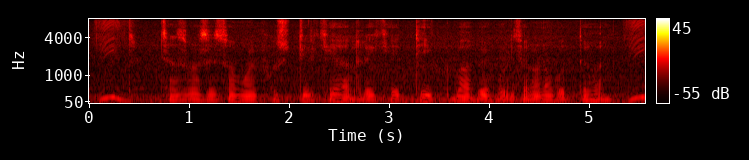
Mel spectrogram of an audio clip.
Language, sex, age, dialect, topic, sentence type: Bengali, male, 18-24, Northern/Varendri, agriculture, statement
